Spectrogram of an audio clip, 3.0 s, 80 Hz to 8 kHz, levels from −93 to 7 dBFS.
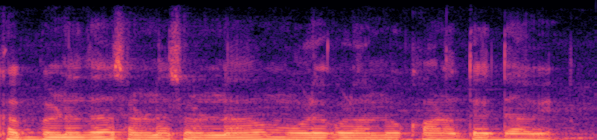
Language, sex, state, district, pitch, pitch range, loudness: Kannada, male, Karnataka, Bidar, 125 Hz, 125-130 Hz, -14 LUFS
